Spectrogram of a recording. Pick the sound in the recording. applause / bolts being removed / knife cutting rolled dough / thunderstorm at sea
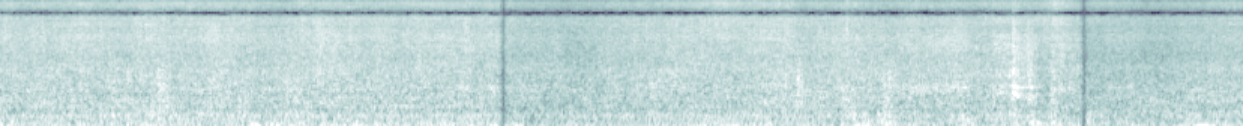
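thunderstorm at sea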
